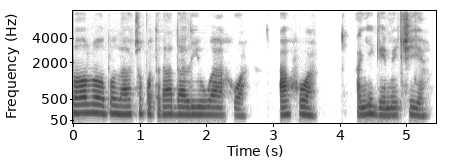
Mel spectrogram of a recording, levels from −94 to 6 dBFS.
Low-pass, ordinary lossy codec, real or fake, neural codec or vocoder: none; none; fake; codec, 16 kHz, 6 kbps, DAC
